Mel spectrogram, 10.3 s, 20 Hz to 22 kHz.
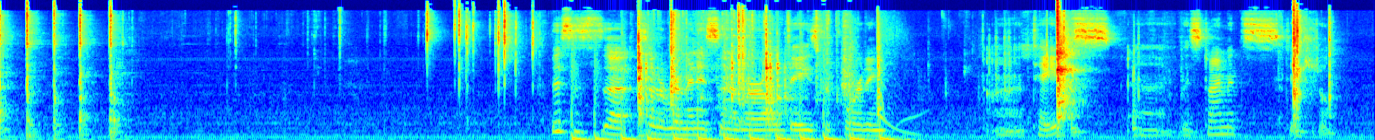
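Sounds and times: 
eggs cracking into a bowl: 0:03.2 - 0:04.2
speech: 0:04.2 - 0:06.8, 0:07.7 - 0:10.1.

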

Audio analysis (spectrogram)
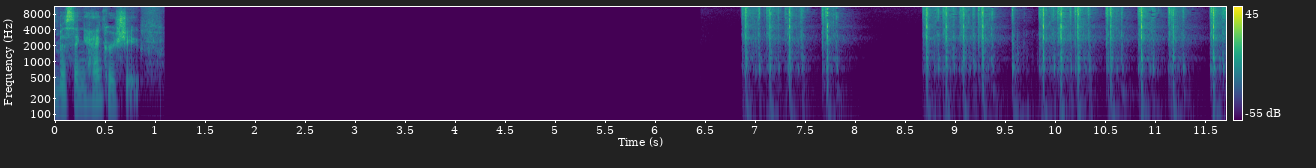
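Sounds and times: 
speech: 0:00.0 - 0:01.1
keystrokes of someone typing: 0:06.9 - 0:08.0, 0:08.7 - 0:11.7.

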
